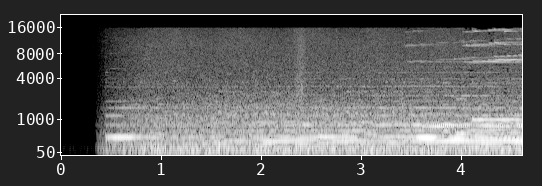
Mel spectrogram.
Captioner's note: bird chirping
